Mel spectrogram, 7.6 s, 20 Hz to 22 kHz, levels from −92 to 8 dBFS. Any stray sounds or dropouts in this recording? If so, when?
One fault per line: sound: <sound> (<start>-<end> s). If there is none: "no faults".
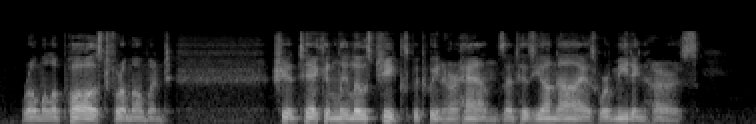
no faults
